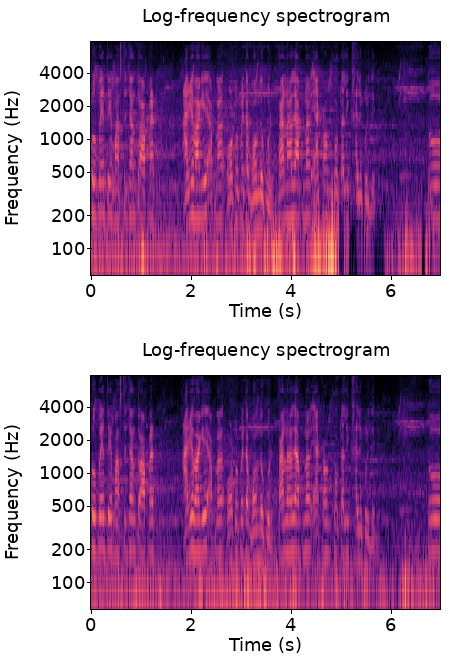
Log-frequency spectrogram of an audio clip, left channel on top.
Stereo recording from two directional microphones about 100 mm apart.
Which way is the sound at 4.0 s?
35° right (ahead or behind).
